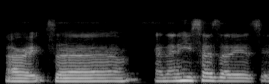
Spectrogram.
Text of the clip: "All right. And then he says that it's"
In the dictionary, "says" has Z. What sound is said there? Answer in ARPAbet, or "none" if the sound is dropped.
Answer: Z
